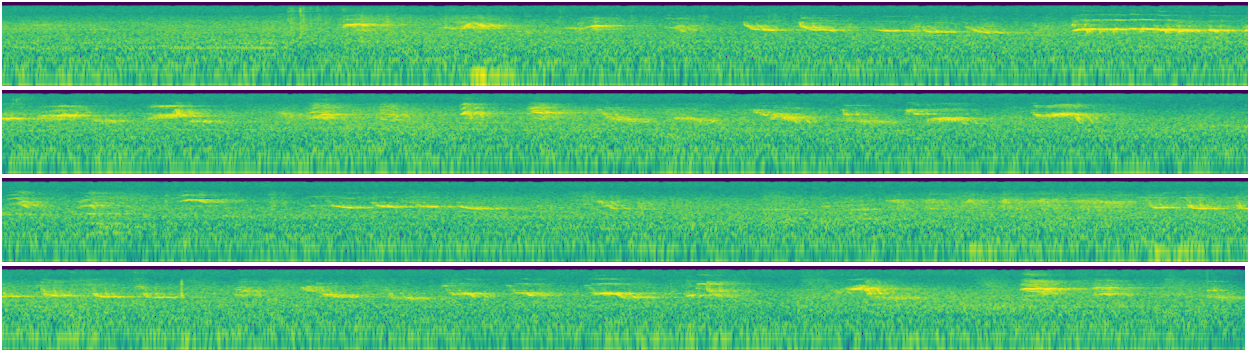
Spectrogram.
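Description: Several birds chirping and singing in short, high-pitched notes and brief trills, scattered throughout, over a steady low background noise. One short low thump about two seconds in.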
